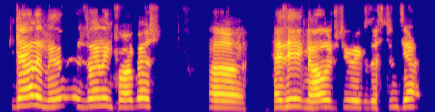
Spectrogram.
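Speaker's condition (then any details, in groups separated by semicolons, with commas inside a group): Cerebral palsy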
